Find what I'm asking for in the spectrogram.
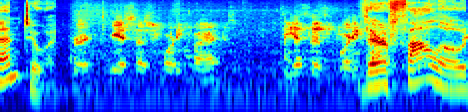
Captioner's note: navigators chattering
